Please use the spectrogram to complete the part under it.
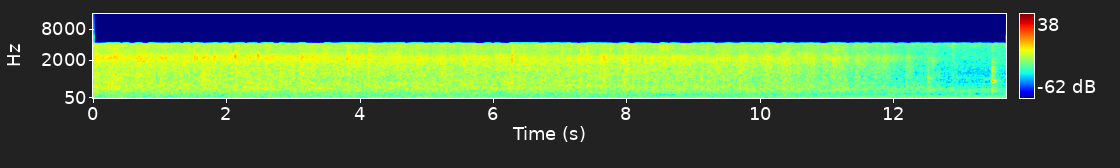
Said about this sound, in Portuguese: Aplaude o Senhor! Celebre o seu nome!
